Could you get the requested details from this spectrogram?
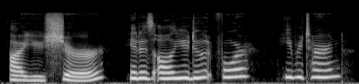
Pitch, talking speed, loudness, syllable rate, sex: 275 Hz, 200 wpm, -14 LUFS, 5.2 syllables/s, female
